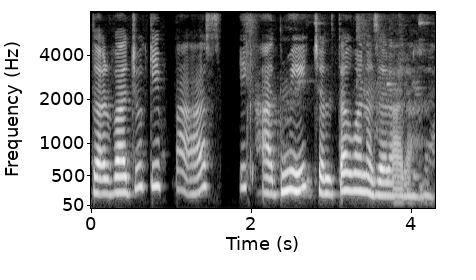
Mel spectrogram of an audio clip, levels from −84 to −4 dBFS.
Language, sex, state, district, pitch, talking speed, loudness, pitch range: Hindi, female, Assam, Kamrup Metropolitan, 245 Hz, 155 wpm, -16 LUFS, 225-295 Hz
